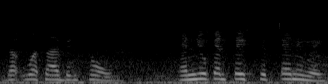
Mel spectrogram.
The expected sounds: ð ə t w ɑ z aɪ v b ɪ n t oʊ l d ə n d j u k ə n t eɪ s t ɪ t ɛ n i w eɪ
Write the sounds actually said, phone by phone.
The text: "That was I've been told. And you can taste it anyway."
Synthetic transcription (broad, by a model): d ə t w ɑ s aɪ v b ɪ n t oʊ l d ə n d j u k ə n t eɪ s t ɪ t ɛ n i w eɪ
